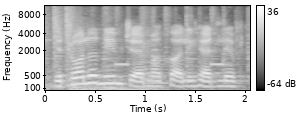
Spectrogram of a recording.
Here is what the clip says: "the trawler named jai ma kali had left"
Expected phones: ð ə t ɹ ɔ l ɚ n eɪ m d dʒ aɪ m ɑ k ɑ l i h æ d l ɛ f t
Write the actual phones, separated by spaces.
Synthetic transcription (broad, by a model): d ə t ɹ ɔ l ɚ n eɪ m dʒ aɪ m ɑ k ɑ l i h æ d l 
